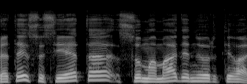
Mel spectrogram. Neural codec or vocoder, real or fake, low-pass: none; real; 14.4 kHz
